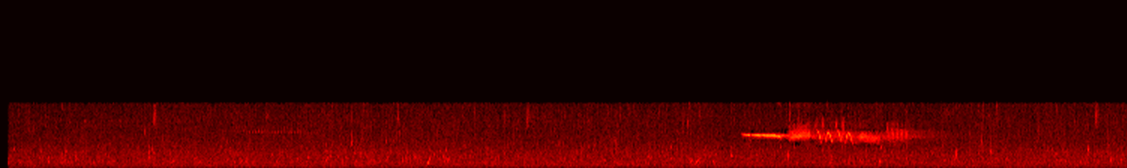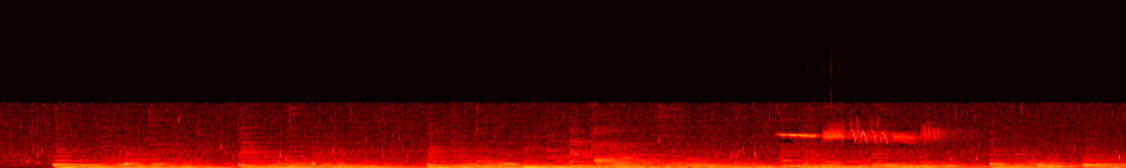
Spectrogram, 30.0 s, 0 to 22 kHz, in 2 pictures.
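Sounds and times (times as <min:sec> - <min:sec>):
stream water trickling: 0:00.1 - 0:30.0
bird trilled call: 0:09.9 - 0:12.5, 0:25.4 - 0:27.8.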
